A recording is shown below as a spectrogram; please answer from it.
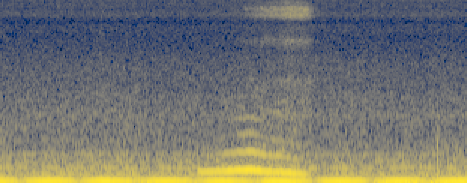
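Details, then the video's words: Sleeping domestic cat napping and snoring gently. One soft whistled breath sound rises and falls over about a second, layered on a steady low hum. "gentle kitty snores"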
